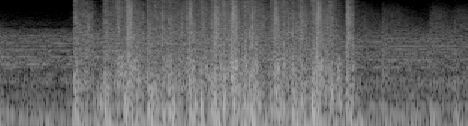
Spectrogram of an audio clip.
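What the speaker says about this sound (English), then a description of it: "And, of course, they hear the gunfire." Rapid gunfire crackles in the video game Cyber Knights: Flashpoint, a fast string of sharp bursts starting abruptly and cutting off after about two seconds, fairly quiet.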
